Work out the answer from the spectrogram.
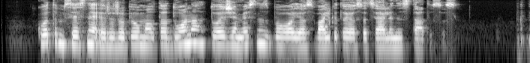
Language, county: Lithuanian, Šiauliai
